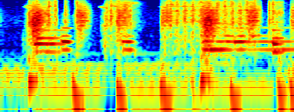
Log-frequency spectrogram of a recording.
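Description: Socket ratchet clicking as it snugs a nylock nut onto a leaf-spring shackle bolt, over background music with a steady beat.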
